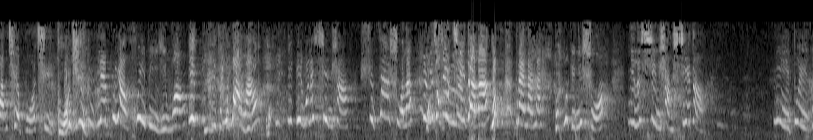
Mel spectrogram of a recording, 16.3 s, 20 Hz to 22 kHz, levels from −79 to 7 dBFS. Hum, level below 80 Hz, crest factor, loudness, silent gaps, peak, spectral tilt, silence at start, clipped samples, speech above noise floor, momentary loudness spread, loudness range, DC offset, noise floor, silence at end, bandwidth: none; -48 dBFS; 14 dB; -13 LUFS; none; 0 dBFS; -0.5 dB/octave; 0 s; under 0.1%; 35 dB; 12 LU; 7 LU; under 0.1%; -48 dBFS; 0 s; 11.5 kHz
